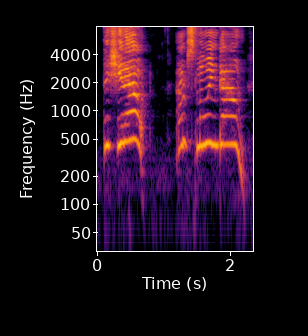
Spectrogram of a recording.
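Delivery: put-on very high, loud cackling old woman; screechy crone. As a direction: cry out like a greedy hag.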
